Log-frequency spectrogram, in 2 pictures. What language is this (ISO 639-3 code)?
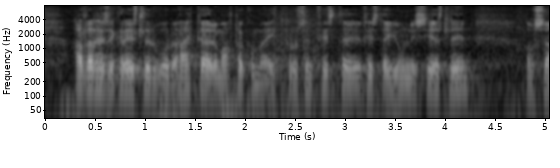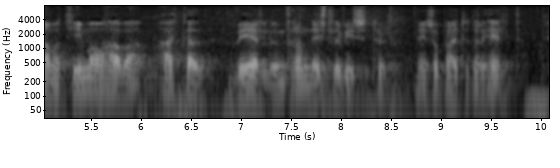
isl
